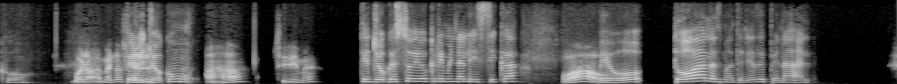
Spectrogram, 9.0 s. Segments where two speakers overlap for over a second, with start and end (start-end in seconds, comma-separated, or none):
none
